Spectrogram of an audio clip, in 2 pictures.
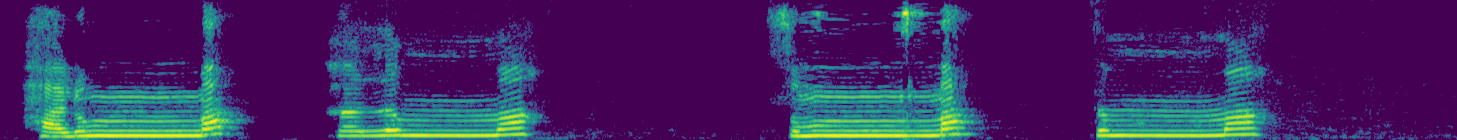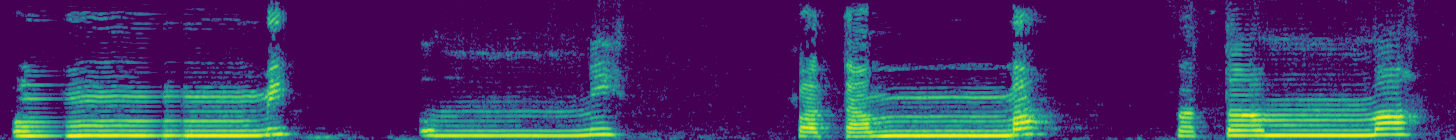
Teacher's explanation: You made sure that you extended the sound, and you did that for 2 seconds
